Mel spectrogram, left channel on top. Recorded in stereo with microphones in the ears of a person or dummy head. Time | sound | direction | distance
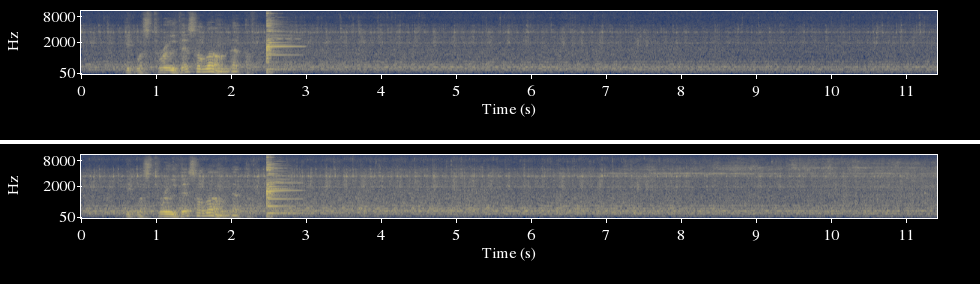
0.6 | a man speaking | 40° left (ahead or behind) | 1.2 m
2.5 | dishes clattering | 10° left (ahead or behind) | 1.7 m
